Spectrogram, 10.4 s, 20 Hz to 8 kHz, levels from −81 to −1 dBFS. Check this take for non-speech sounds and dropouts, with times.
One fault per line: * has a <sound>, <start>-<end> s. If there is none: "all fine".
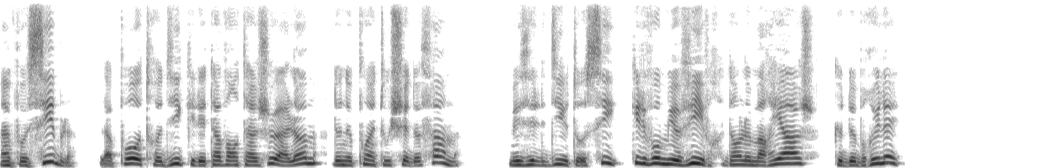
all fine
